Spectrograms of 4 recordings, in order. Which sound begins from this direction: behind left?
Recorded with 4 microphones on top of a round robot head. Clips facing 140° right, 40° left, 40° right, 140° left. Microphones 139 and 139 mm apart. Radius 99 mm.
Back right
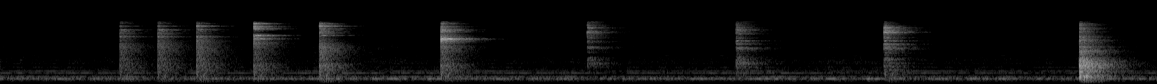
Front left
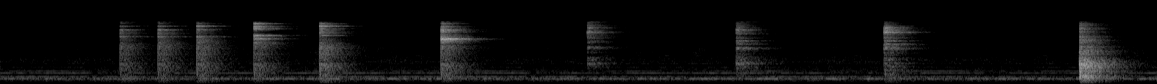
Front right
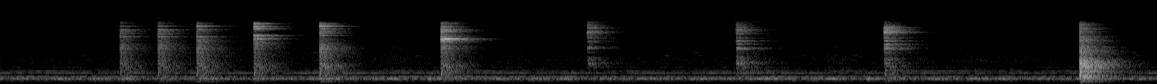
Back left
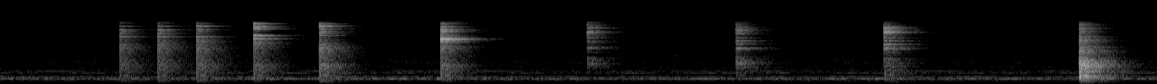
Hammering, at 1.2 s.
